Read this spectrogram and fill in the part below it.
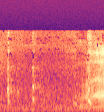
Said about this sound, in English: Jiminy, I hear a dame coughing. I don't care if it's Mae West coughing. Well, maybe she needs help. There's smoke coming out.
